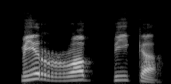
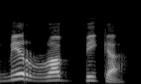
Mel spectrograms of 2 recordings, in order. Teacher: মিম রজের মির, এখানে নুনটা আর পড়া হবে না। নুন সাকিন যেটা আছে ওটা পড়া হবে না, কারণ নুন সাকিনের পরে র এসছে। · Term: বেলা গুন্না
